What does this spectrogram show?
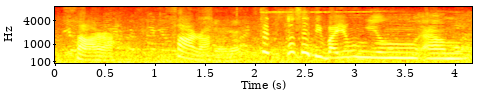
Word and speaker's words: Zara: yung Zara na store It's Spanish so it's actually pronounced as sara sara kasi ba yung yung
